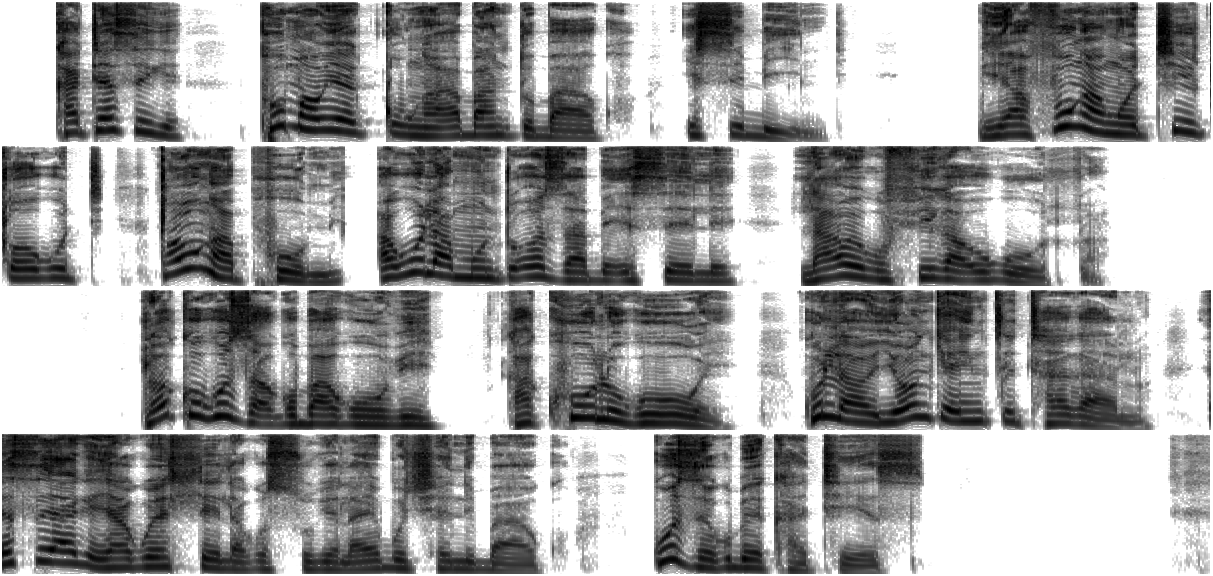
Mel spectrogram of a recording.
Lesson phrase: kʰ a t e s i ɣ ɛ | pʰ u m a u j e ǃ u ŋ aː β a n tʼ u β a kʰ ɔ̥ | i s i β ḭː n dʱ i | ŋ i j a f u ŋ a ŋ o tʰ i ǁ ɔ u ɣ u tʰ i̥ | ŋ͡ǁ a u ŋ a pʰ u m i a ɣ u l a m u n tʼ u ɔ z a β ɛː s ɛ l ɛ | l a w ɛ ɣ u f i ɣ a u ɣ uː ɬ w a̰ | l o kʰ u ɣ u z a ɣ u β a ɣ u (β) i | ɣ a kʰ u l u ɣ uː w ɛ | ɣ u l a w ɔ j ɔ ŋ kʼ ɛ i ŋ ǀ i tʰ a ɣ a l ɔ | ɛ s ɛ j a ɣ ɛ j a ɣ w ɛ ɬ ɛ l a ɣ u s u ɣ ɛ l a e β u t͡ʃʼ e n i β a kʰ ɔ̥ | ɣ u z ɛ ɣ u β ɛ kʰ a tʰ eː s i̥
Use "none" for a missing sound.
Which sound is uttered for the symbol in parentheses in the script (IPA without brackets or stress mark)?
β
